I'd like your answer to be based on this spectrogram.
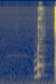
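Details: Jackson, a small animal, gives a brief, high-pitched sneeze after a quiet moment, and a second sharp burst begins as the clip ends.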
